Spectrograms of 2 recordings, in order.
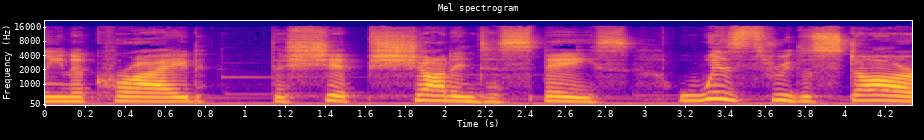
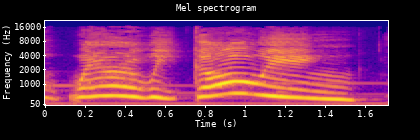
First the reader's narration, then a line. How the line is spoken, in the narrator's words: Aurelio cried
